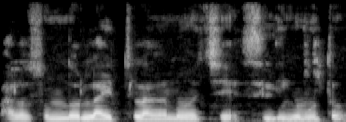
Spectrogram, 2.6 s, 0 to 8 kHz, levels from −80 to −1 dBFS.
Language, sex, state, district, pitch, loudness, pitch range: Bengali, male, West Bengal, Jalpaiguri, 105 Hz, -15 LUFS, 105-110 Hz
